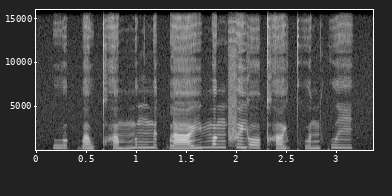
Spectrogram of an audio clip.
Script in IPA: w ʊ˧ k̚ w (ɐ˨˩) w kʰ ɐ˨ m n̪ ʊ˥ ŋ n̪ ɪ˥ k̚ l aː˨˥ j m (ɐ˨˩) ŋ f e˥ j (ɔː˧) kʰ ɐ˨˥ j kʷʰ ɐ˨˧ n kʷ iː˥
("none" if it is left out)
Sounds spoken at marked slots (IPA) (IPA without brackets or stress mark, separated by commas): ɐ˨˩, ɐ˥, ɔː˧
